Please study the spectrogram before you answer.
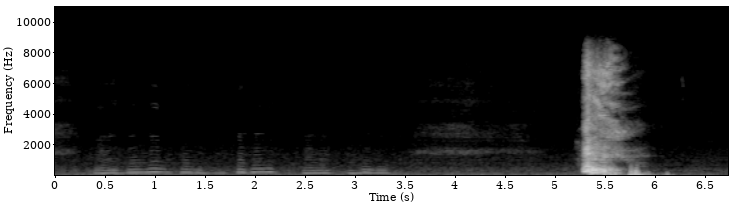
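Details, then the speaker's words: A person makes themself sneeze on purpose by twirling a rolled-up tissue in the nose while humming with the head tilted back: voiced, wavering inhaling build-up, then one sharp, explosive sneeze with a brief trailing burst. "now and there you have it rolled up tissue however it's rotated rotate that same direction in your nose while humming and no one can explain it the head tilted back helps to encourage the final sneeze out"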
